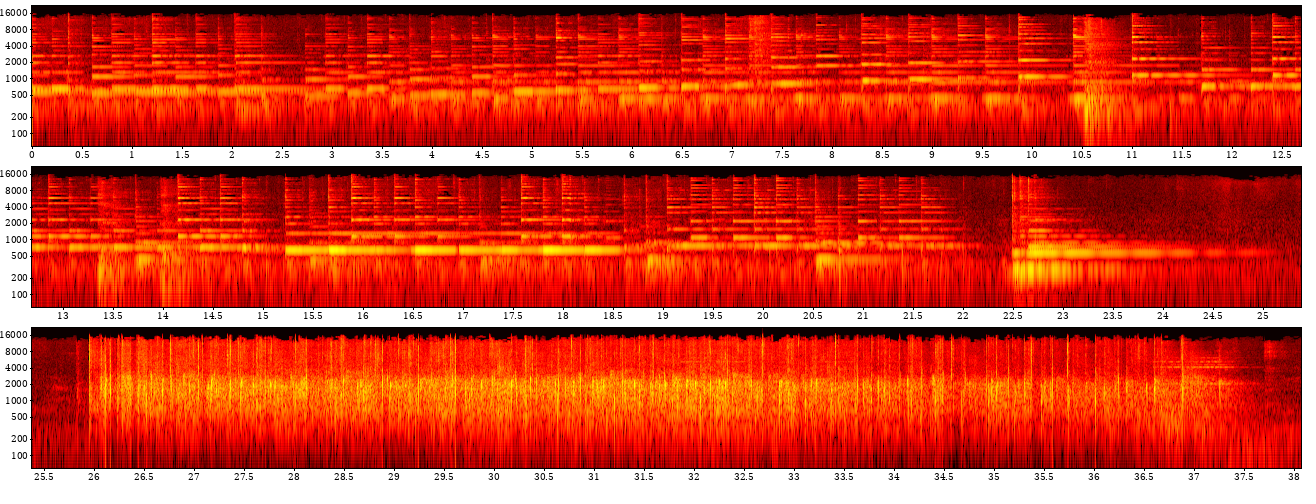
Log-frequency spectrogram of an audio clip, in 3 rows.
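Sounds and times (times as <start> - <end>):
mandolin picking: 0.0 - 25.4
audience applause: 25.8 - 37.4.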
